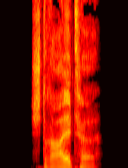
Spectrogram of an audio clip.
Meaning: inflection of strahlen: 1. first/third-person singular preterite 2. first/third-person singular subjunctive II
- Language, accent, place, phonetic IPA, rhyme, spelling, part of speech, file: German, Germany, Berlin, [ˈʃtʁaːltə], -aːltə, strahlte, verb, De-strahlte.ogg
